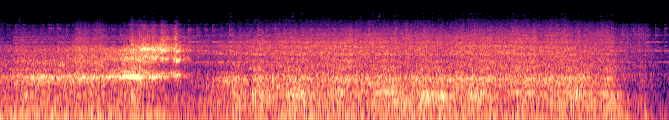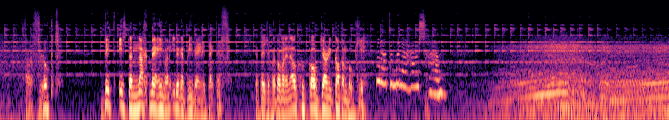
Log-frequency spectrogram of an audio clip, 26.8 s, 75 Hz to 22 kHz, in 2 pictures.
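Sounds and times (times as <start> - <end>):
train rumbling past at a railway crossing: 0.0 - 14.7, 15.6 - 26.7
car braking with a high squeal: 0.6 - 3.9
speech: 15.5 - 20.8.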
